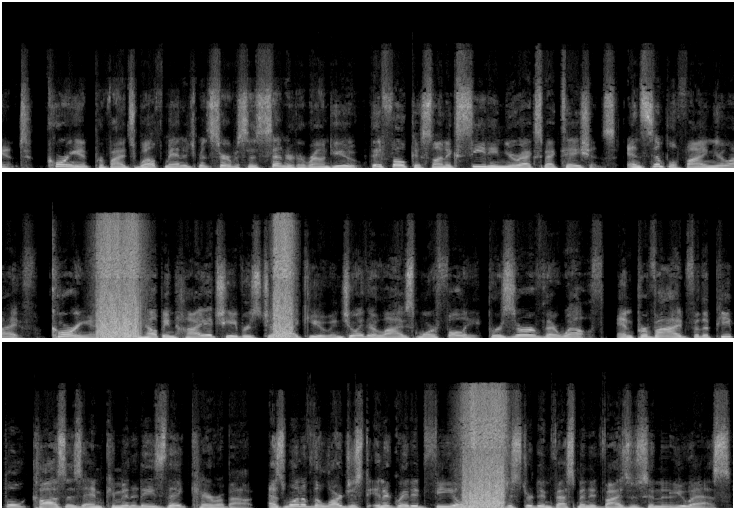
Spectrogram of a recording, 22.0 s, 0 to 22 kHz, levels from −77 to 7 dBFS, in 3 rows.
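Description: At 8.14 to 8.88 s, 9.97 to 10.32 s and 19.09 to 19.83 s there are wireless microphone noise hits. The analogue FM link fades as reflected paths cancel, so receiver noise rises through the speech as a brief swish of static. At 21.25 to 21.35 s a burst of packet loss leaves a gap. The receiver stretches the last sound for about 65 ms and fades it down. Speech then resumes roughly 60 ms further on, with that stretch missing.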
